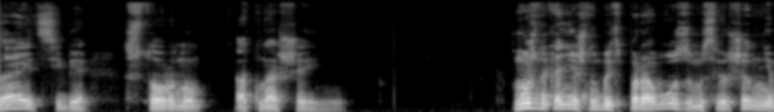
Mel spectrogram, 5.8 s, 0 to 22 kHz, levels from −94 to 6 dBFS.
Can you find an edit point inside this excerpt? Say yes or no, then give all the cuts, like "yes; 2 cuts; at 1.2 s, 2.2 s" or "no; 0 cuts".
no; 0 cuts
